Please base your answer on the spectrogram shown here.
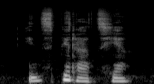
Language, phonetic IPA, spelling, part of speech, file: Polish, [ˌĩw̃spʲiˈrat͡sʲja], inspiracja, noun, LL-Q809 (pol)-inspiracja.wav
